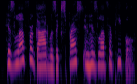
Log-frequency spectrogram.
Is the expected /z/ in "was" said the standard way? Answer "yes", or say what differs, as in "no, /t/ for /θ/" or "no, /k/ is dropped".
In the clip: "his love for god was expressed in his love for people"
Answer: yes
